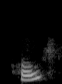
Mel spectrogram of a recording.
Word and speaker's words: Howth: little bit outside and visit the coastal town Hove, if I pronounce it correctly.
